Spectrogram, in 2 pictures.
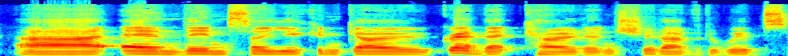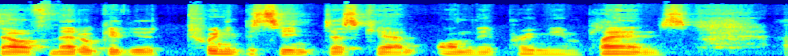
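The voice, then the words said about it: New Zealand accent. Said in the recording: “my Kiwi accent”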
